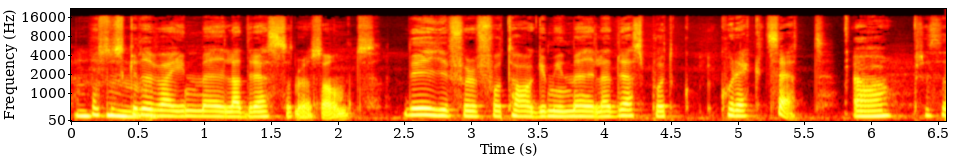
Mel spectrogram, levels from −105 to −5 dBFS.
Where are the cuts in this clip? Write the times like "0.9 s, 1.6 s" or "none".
1.7 s, 2.4 s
